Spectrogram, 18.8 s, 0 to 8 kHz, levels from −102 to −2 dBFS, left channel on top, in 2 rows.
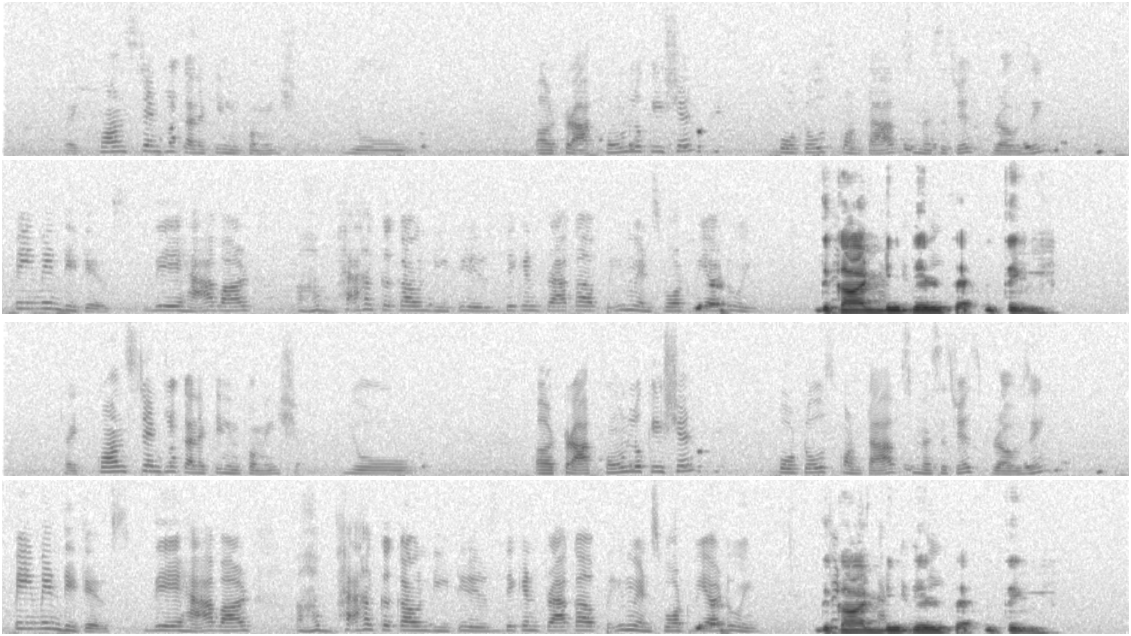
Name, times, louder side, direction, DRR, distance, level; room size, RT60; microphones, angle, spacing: voice 1, 0.5-2.5 2.8-3.4 4.4-5.8 6.5-8.7 9.5-10.3 10.6-11.5 11.8-15.7 16.5-17.2, right 4 dB, 55° right, 0.7 m, -54 dB
voice 2, 16.2-18.2, left 5 dB, 85° left, 0.4 m, -30 dB
2.7 x 2.2 x 2.9 m
head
